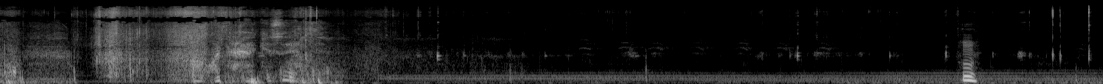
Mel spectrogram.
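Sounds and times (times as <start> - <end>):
steady low hum: 0.0 - 11.0
faint bird chirps: 4.8 - 8.7.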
